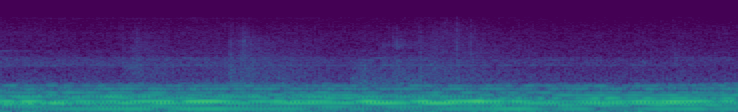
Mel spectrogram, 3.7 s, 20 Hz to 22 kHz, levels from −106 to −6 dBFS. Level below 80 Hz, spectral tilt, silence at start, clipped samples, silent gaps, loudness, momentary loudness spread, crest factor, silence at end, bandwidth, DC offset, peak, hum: -68 dBFS; -9.5 dB/octave; 0 s; under 0.1%; none; -46 LUFS; 4 LU; 12 dB; 0 s; 8.2 kHz; under 0.1%; -34 dBFS; none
